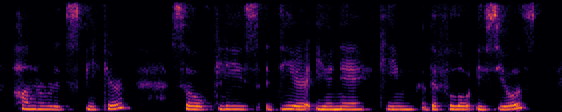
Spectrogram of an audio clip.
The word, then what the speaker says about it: Eunae: My name is Eunae. It's kind of hard to pronounce, right? Eunae Kim. It's like Renee, but take the R off. So it's Eunae.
